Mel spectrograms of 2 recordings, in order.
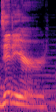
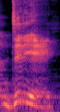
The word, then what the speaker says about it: Didier: How about Didier? Croy. I feel like I'm butchering the pronunciation of Didier.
